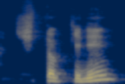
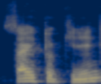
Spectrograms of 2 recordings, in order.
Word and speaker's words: 시토키닌: 시토키니는 발음에 따라서 어떤 그 교재나 출제된 사항에 따르면 이게 사이토키니라고도 하기 때문에 이런 거 외국어이기 때문에 발음상 문제일 뿐이라는 걸 꼭 알아두시기 바랍니다. 그래서 시도끼닌, 사이토킨인 같은 말입니다.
